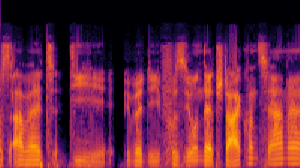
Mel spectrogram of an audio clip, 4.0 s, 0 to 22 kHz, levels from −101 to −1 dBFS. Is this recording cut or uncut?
cut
